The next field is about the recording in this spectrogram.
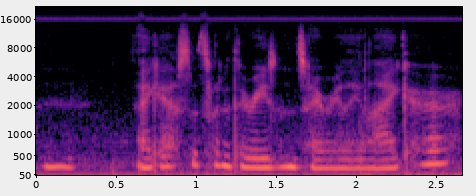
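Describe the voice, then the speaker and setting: A woman from Australia with a softened Australian accent, whispering an unscripted ASMR ramble in a halting, breathy way, often correcting herself. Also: on the high side, a little hiss or hum. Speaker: amateur ASMR video creator. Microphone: non-binaural microphone.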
